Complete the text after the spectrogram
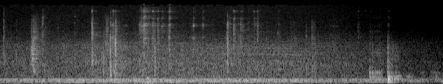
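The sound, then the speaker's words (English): Rustling of clothing and fumbling at a stuck zipper as a person takes off their pants, with a scattering of short scratchy clicks and one sharper snap near the end, all over a steady low hum. “Zipper's stuck. It's fine. Okay. All right. Pants are off.”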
